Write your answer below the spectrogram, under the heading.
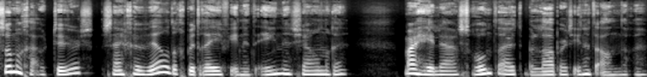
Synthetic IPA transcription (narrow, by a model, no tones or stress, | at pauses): sɔməχəɑwtøːɹsːɛjnχəʋɛlˠdəχbədrejvənɪnɦətejnəʒɑŋərə | maːɹɦejlaːsrɔntœɥdbəlɑbəɹtɪ̰nɦətʰɑ̰ndərə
